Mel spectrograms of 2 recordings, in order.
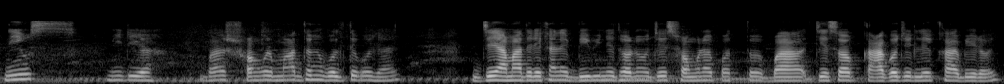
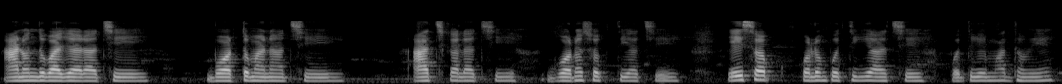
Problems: constant background noise, continuous background conversations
